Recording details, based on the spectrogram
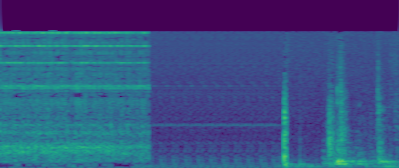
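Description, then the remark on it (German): A doorbell rings loudly and insistently in one long, unbroken buzzing peal, then cuts off abruptly, followed by quiet and a few sharp knocks or clatters. “Na, noch nicht ganz, denn am nächsten Morgen läutet es Sturm an der Türe.”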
